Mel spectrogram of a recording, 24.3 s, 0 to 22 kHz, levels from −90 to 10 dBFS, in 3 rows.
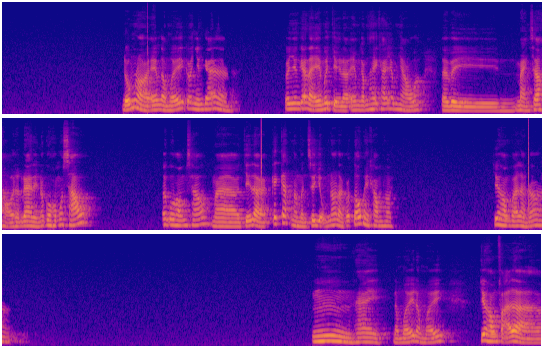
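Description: Three sharp snaps cut across the speech: at 2.18 s just before "em đồng ý", at 11.98 s between "hổng xấu mà chỉ" and "cái cách mà mình" (the loudest, peaking around -5 dBFS), and at 15.99 s after "hông phải là". Each is an electrical switching spike, likely a nearby switch arcing into the audio line.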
